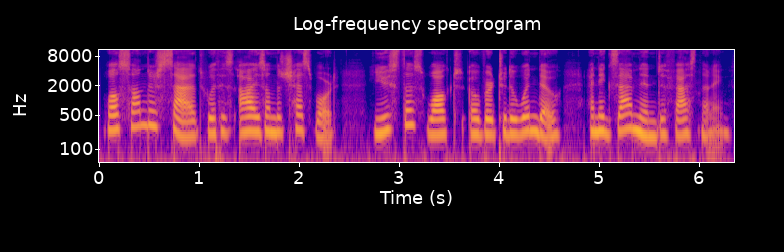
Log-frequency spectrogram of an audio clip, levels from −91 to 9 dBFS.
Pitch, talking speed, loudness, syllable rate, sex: 225 Hz, 180 wpm, -18 LUFS, 5.8 syllables/s, female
